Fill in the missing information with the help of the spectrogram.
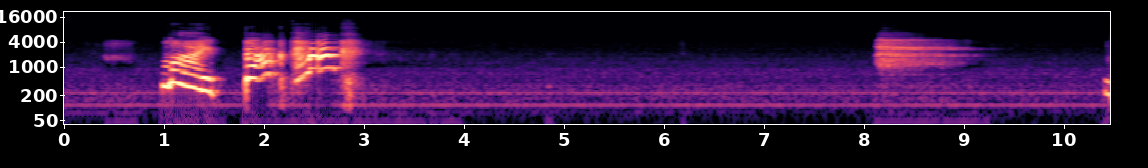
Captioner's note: sighs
